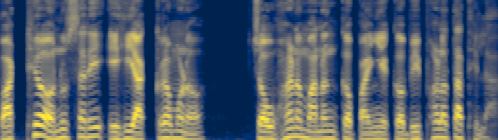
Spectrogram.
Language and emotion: Odia, neutral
